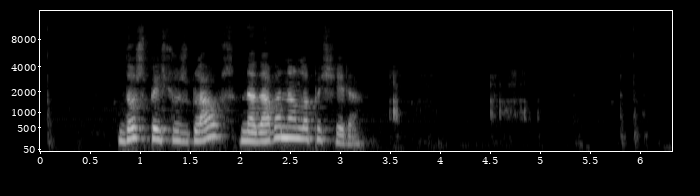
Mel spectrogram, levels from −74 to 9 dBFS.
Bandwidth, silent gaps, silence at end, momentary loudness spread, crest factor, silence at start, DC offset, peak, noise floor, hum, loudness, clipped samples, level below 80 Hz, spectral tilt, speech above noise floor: 11 kHz; none; 2.75 s; 26 LU; 20 dB; 0.8 s; under 0.1%; -4 dBFS; -71 dBFS; none; -21 LUFS; under 0.1%; -68 dBFS; -6.5 dB/octave; 51 dB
